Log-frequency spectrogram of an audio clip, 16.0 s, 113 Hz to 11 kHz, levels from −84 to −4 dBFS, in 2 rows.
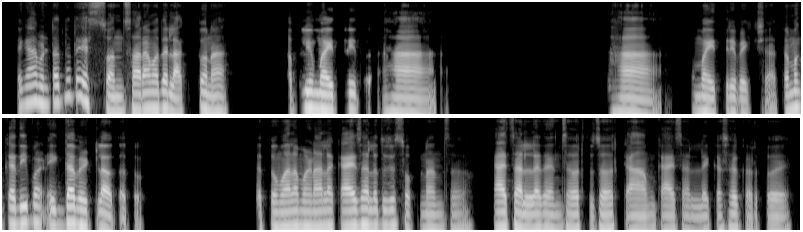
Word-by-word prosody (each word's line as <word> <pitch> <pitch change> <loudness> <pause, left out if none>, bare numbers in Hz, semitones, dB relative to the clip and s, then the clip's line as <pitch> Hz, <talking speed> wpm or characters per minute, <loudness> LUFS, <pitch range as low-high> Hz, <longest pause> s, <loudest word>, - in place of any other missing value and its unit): ते 155 - -5
काय 185 +2 +1
म्हणतात 180 0 0
ना 235 - -3
ते 210 -5 +2
संसारामध्ये 135 +2 +1
लागतो 110 +6 0
ना, 120 -1 +2 0.7
आपली 145 +3 +1
मैत्री 130 +1 +3 0.4
हां. 110 -2 +2 1.8
हां. 110 -3 +1 0.4
मैत्रीपेक्षा. 110 -1 -2
तर 125 - -4
मग 145 +2 +2
कधी 145 +1 +3
पण 155 0 -2
एकदा 130 +3 +4
भेटला 125 -3 +2
होता 105 - -1
तो. - - -13 1.1
तर - - -6
तो 120 - 0
मला 120 +1 +3
म्हणाला, 125 +1 +2
"काय 125 +1 +5
झालं 135 -1 +2
तुझ्या 130 0 0
स्वप्नांचं? 110 -2 -5 0.3
काय 120 0 +5
चाललंय 110 -2 +3
त्यांच्यावर 110 0 0
त्याच्यावर 110 +2 -1
काम 105 0 -1
काय 105 0 0
चाललंय? 100 -1 -5
कसं 110 +2 -2
करतोय?" 100 -1 -4
115 Hz, 145 wpm, -24 LUFS, 110-130 Hz, 1.8 s, काय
